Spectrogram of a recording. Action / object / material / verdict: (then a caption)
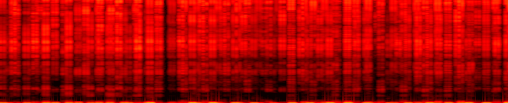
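scrape / small ridged plastic cup / plastic / none. A small, hollow, empty red ridged plastic cup is held in a hand close to the mic while fingertips and nails tap and scratch its side. The result is a steady stream of quick, dull, low thumps layered with a bright, scratchy rasp, each tap stopping almost at once.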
